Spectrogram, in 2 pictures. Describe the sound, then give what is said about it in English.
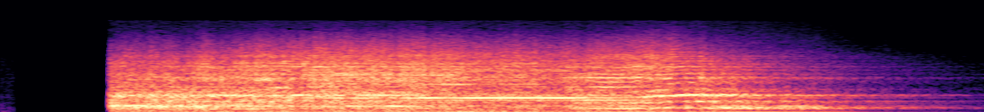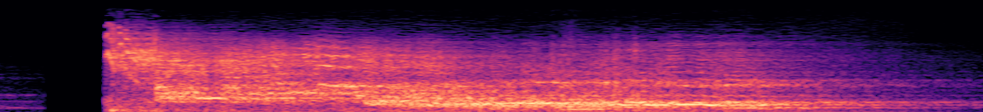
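Two loud, harsh creature roars in a row, each lasting several seconds with a raspy, pitched-up quality: a modified Godzilla roar that sounds pitched up and played backwards. The second begins with a sharp high shriek before settling into a rough, sustained growl. “It's just a really modified Godzilla roar.”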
